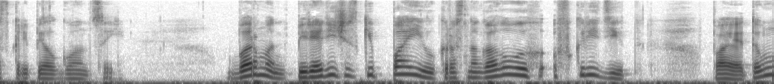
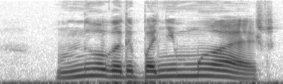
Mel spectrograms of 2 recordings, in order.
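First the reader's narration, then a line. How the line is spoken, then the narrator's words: Grumbled under breath. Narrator (Russian): пробурчал себе под нос Уйбуй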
